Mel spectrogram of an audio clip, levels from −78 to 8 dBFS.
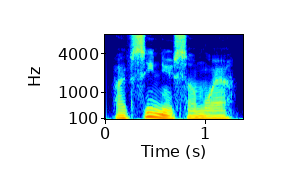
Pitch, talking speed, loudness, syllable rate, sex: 100 Hz, 215 wpm, -17 LUFS, 7.2 syllables/s, male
